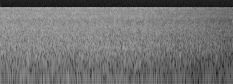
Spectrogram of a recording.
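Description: Steady rushing noise of heavy rain and floodwater, fading slightly toward the end.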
